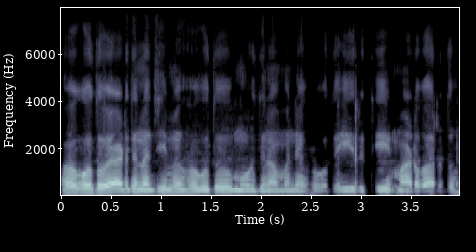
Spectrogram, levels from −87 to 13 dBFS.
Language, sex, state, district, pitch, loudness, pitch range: Kannada, male, Karnataka, Bijapur, 125 Hz, -18 LUFS, 115-130 Hz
